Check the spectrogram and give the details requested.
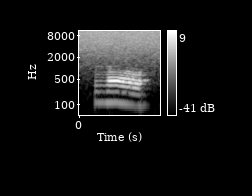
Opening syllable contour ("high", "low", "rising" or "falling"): falling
